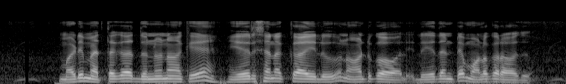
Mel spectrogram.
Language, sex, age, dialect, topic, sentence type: Telugu, male, 25-30, Utterandhra, agriculture, statement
